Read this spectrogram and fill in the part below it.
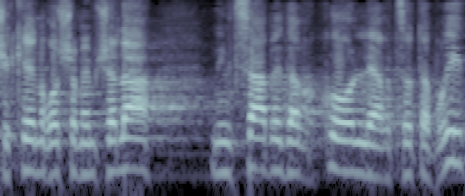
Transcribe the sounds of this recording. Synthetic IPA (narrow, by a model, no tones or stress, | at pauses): ekenʁo̞ʃhame̞mʃala | nimt͡sabedaʁko̞leaʁt͡so̞tabʁit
